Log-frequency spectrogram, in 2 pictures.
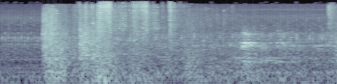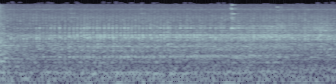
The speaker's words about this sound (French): au milieu du cimetière de voitures, le moteur d'une machine tourne.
